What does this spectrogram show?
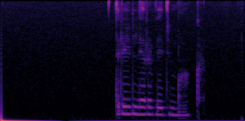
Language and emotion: Russian, neutral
